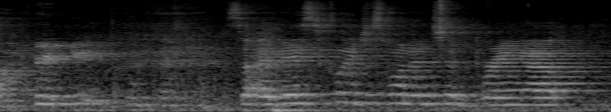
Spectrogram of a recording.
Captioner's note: laughs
